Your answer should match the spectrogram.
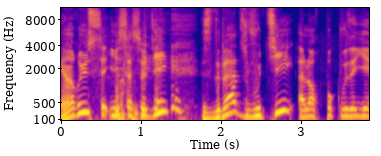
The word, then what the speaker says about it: Здравствуйте: Alors, j'ai cherché pour vous, si en sortant d'ici vous rencontriez un russe, ça se dit Zdravstvuyte. Alors, pour que vous ayez une parfaite connaissance, la bonne prononciation, attendez, j'ai isolé le mot sur internet et on va l'écouter ensemble.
